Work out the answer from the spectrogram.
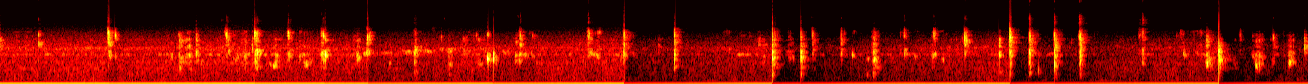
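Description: Close-miked chewing of a mouthful of rice and chicken curry: irregular wet mouth clicks and lip smacks, several a second, with brief lulls.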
